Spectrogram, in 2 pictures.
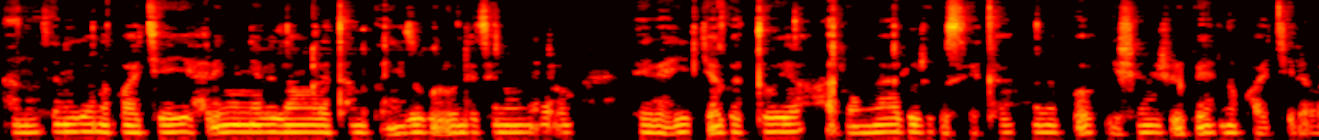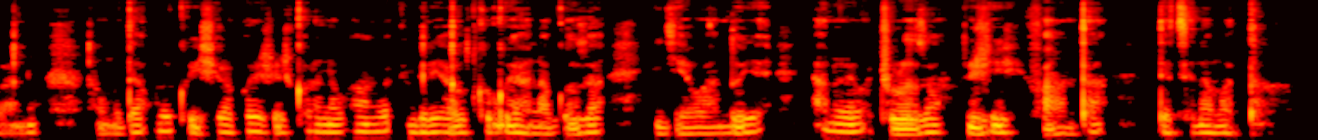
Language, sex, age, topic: Kinyarwanda, female, 25-35, finance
